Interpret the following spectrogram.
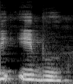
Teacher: बा के बाद साकिन है, साकिन को पहले वाले हुर्फ से मिला के पढ़ेंगे। बा के पास साकिन है, लिहाजा बा हर्फ कलकला हो रहा है। हर्फ कलकला को की में आवाज़ लौटेगी।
